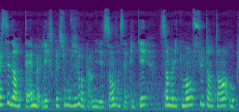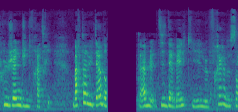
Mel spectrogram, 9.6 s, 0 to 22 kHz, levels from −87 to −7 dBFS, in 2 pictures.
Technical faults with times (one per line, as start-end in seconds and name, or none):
6.92-7.54 stream reconnect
